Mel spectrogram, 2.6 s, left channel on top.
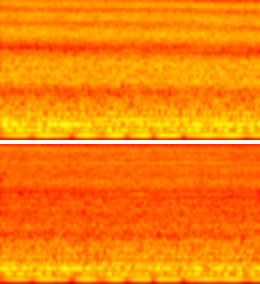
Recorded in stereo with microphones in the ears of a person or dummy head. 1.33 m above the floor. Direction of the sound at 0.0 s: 55° left (ahead or behind).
